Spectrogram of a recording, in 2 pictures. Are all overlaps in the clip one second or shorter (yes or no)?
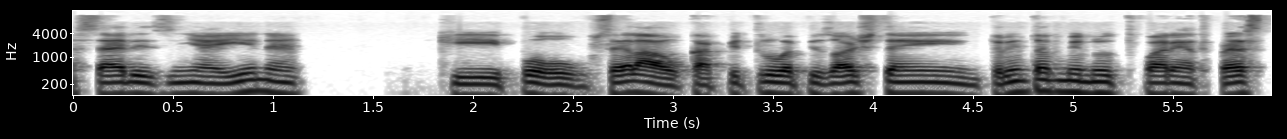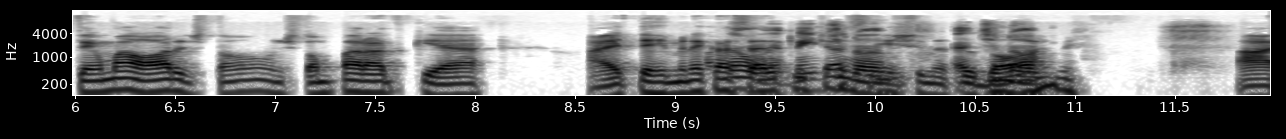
no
